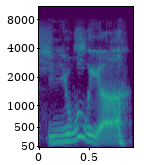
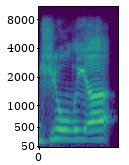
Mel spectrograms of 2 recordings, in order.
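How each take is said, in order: First: The name is said with German pronunciation. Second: The name is said with English pronunciation.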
